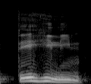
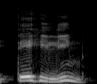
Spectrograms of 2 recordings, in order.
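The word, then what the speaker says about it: Tehilim: No livro original, na Bíblia em hebraico, o livro de Salmos é chamado de terilim, que se escreve T E H I L I M. E terrilim significa justamente louvores.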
